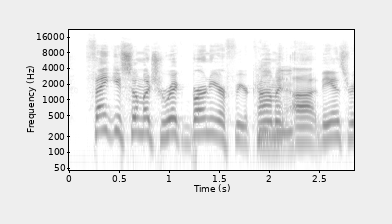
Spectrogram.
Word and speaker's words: Bernier: Rick Bernier, Bernier, he corrected me one time. It's pronounced Bernier.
